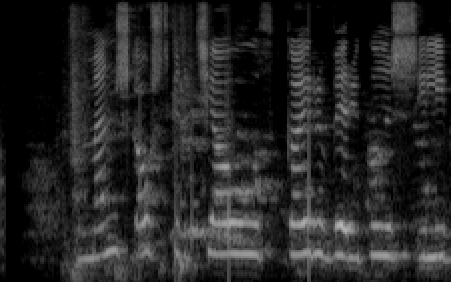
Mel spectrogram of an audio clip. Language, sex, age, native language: Icelandic, male, 12, Icelandic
